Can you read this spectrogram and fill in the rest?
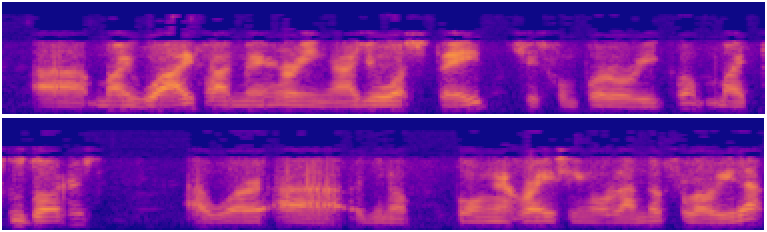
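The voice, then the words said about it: Puerto Rican accented English. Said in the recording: “I'm from Puerto Rico. I have my accent.”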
